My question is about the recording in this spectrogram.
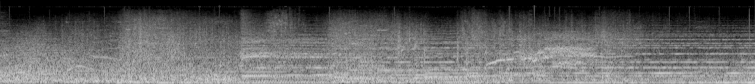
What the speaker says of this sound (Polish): Samolot z drużyną rugby na pokładzie rozbija się w górach.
